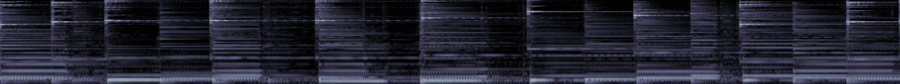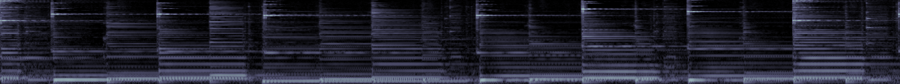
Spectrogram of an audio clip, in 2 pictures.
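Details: Strummed and plucked acoustic guitar music fills the whole stretch, with no animal voice.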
